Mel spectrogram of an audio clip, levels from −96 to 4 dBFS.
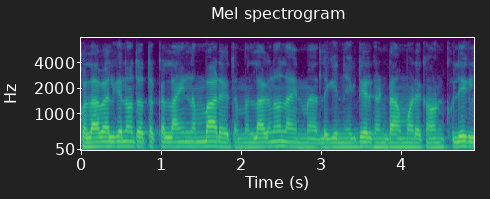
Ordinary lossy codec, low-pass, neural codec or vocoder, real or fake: Opus, 32 kbps; 7.2 kHz; none; real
